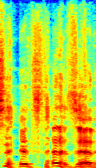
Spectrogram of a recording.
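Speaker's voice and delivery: ordinary delivery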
